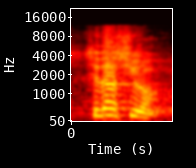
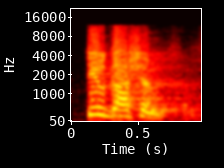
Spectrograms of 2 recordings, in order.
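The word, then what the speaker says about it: Sivadasan: He is Dasan of Shiva.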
